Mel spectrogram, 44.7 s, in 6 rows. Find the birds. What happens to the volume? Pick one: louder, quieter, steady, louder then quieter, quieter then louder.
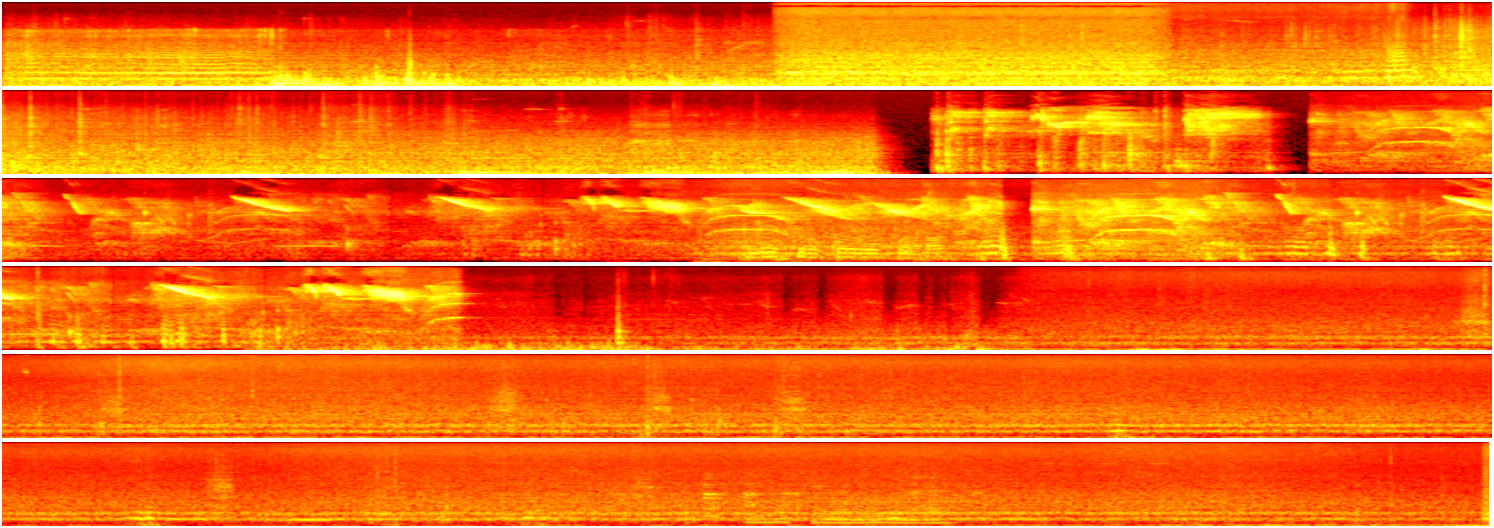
louder.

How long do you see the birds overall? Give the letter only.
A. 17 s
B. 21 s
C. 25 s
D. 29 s
C.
